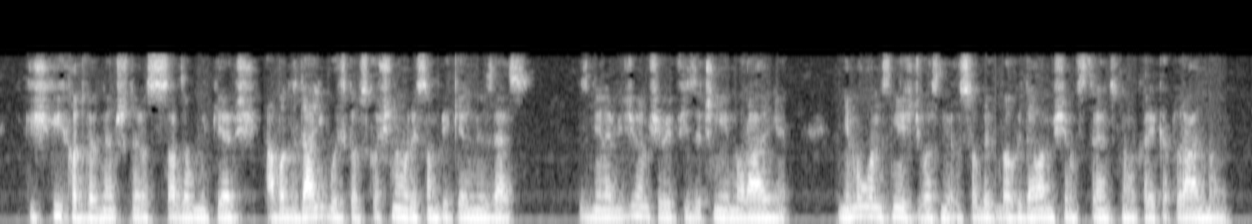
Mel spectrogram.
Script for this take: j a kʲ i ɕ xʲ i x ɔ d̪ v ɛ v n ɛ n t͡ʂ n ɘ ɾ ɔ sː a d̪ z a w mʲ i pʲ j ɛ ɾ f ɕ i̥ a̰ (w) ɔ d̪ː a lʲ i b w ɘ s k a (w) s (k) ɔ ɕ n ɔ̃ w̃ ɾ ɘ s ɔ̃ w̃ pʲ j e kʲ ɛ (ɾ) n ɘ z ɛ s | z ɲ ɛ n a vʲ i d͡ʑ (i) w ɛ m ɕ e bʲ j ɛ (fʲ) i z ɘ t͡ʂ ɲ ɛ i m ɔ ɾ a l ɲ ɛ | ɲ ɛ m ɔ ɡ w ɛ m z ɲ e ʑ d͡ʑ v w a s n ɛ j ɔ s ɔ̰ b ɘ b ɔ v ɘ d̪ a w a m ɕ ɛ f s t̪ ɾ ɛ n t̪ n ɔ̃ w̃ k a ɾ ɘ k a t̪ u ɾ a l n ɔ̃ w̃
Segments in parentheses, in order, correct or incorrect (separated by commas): incorrect, correct, correct, incorrect, correct, correct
